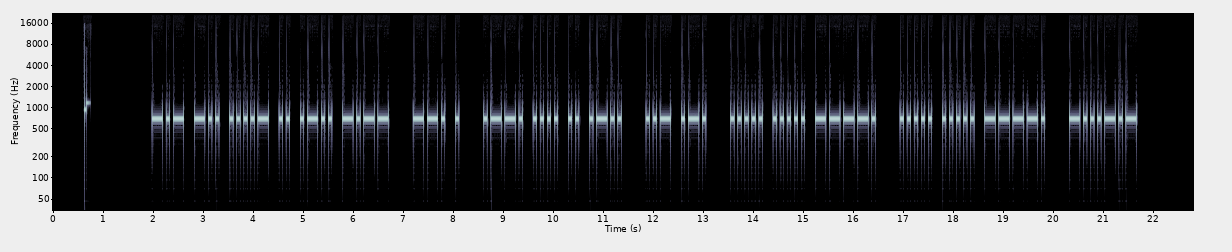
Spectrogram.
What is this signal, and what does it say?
Morse code, heard as a keyed tone, about 17 wpm, 700 Hz. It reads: KD4ILY GE PHIL UR 559 559 <BK>
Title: SOTA QSO Practice 17wpm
